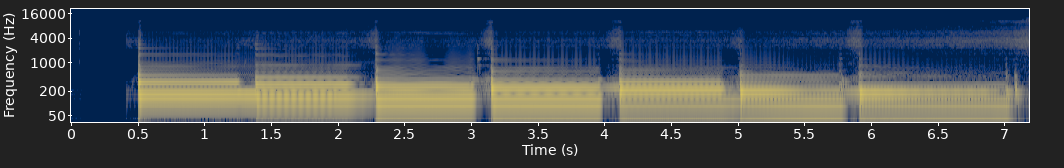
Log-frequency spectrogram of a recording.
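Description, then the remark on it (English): A steady, buzzy synthesized tone plays a regular descending scale of eight evenly spaced notes, each held just under a second, stepping downward at a loud, even level with no talking. “Here's a nice example of a regular scale going down.”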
